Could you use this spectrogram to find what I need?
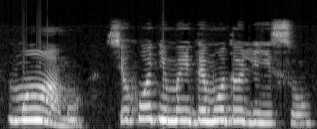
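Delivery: put-on bubbly boy telling mum the plan; cheerful. A narrator's reading. Yurko tells mother happily they go to the forest. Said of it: "весело сказав матері".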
